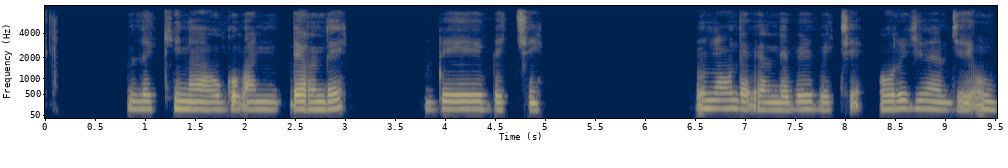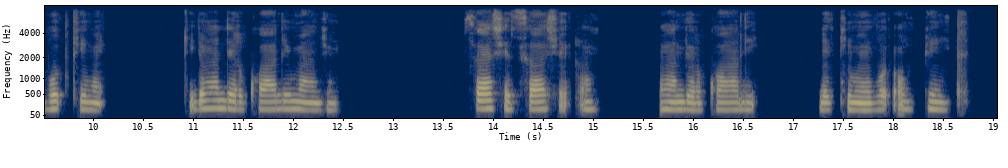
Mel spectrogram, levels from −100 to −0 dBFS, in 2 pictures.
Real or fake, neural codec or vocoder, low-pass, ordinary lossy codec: fake; codec, 44.1 kHz, 3.4 kbps, Pupu-Codec; 7.2 kHz; AAC, 48 kbps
